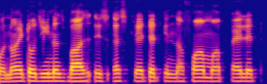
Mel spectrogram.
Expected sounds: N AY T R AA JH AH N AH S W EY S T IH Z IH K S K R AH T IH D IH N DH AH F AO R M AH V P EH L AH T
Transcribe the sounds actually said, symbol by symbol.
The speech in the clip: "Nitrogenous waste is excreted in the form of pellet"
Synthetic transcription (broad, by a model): N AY T R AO JH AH N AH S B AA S IH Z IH S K R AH T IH D IH N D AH F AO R M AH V P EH L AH T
